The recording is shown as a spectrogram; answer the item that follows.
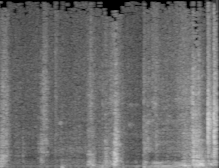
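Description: A few light knocks and clatters as a wooden RV bed platform is lifted and its hinged wooden leg swings down.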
